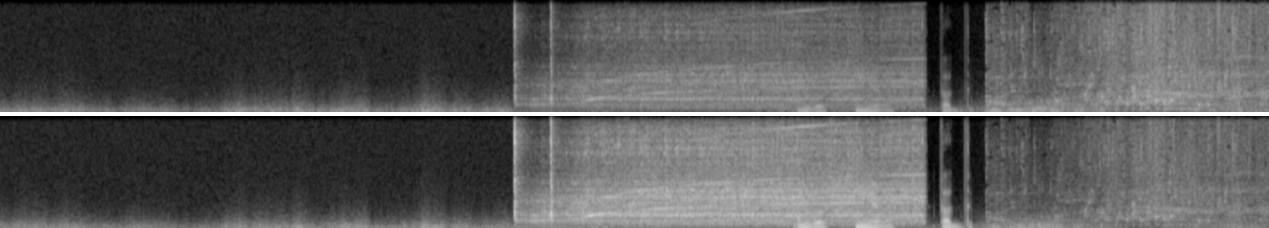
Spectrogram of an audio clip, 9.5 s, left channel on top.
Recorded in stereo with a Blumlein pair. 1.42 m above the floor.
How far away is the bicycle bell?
I don't hear a bicycle bell.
